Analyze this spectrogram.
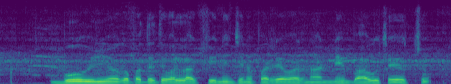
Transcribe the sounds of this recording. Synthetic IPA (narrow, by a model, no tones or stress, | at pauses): bʱuːʋinijɔːɡɐpɐd̪ʱːɐt̪̬iʋɐlːɐkʂiniɲt͡ʃinɐpɐɾjɐʋɐɾɐɳaːnːibaːɡut͡ʃɛːjɐt͡ʃːu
